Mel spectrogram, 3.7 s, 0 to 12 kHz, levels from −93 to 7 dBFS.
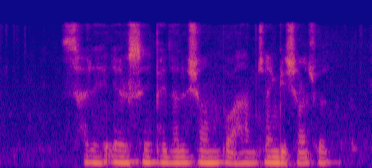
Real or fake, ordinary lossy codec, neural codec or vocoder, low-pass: fake; Opus, 64 kbps; codec, 16 kHz, 4 kbps, X-Codec, HuBERT features, trained on LibriSpeech; 7.2 kHz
